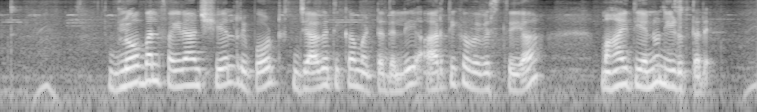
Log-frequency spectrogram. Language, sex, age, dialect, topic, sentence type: Kannada, female, 18-24, Mysore Kannada, banking, statement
